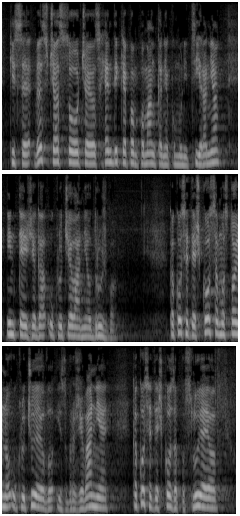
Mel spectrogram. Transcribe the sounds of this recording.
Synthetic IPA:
kisɛʋəst͡ʃasːɔoːt͡ʃajɔsxɛnd̪ikɛpɔmpɔmaːŋkanjakɔmunit̪siːɾanjaint̪eːʒjɛɡaʔuklʲut͡ʃɛʋaːnjawd̪ɾuːʒbɔ | kakoːsɛt̪ɛʃkoːsamɔst̪oːjnɔuklʲut͡ʃuːjɛjɔʋəʔizɔbɾaʒɛʋaːnjɛkakoːsɛt̪̬ɛʃkoːzapɔsluːjɛjɔ

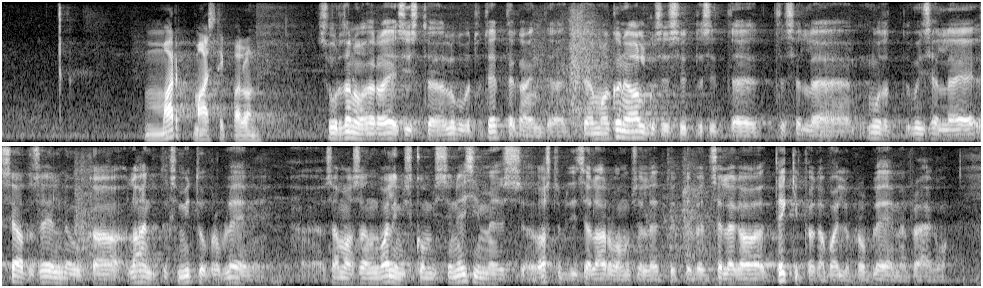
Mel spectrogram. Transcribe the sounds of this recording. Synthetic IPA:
mɑrt̪ːˑmɑ̰ːst̪ik̚pɑlun | suːɾt̪ænuherːɑeːsist̪luɡ̥uvet̪ːud̪e̞t̪ːe̞kɑnʲd̪̥jɑet̪ːeomɑkɤne̞ɑlɡuse̞syt̪ˑle̞sit̪ːe̞ːt̪se̞lːemuːd̪̥ɑ | vɤjse̞lːese̞ɑd̪usee̞ːlnɤwɡɑlɑɦe̞nd̪̥ɑt̪ːˑɑksemit̪ːˑupro̞b̥le̞ːmi | sɑmɑso̞nvɑlʲimisko̞misːjo̞nʲe̞sʲime̞ːsvɑst̪upid̪̥ʲiselːeɑrvɑmuse̞let̪ːˑyt̪ˑle̞be̞t̪ːˑse̞lːeɡ̥ɑt̪e̞kːˑibvæɡ̥ɑpɑlʲjupro̞b̥le̞ːmeprɑeɡ̥u

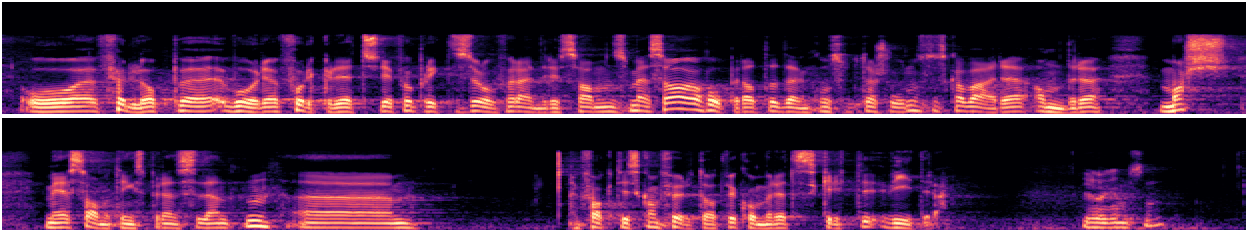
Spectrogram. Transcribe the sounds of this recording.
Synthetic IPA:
ɔfœlːəɔpːʋoːɾəfɔɾkəɽɛt̪ːə̥ʂɭɪəfɔɾpʰlɪk̚t̪əlsəɾɔːfɔɾæɪnd̪ɾɪft̪sɑːmənsɔmjæɪsɑːɦoːpəɾɑt̪d̪ɛnkʰʊnsʉlt̪ɑʂuːnn̩sɔmskɑʋæːɾəʔɑnd̪ɾəmɑʂmɛsɑːmət̪ʰɪŋspʰɾɛsɪd̪ɛnt̪n̩ | fɑkt̪ɪskʰːɑnføːɾət̪ʰɪlɑt̪ʋɪkʰɔmːəɾɛt̪skɾɪt̪ːʋiːd̪əɾə̰ | jɔɡənsn̩

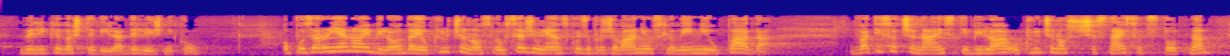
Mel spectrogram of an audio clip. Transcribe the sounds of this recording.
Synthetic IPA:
ʋɛlikɛɡaʃt̪ɛʋiːlad̪ɛleːʒnikɔ̰w | ɔ̰pɔzaɾjɛːnɔjɛbiloːd̪ajɛuklʲjuːt͡ʃɛnɔst̪ʋəwsɛʒiwlʲjɛːnskɔizɔbɾaʒɛʋaːnjɛwslɔʋeːnijiupaːd̪a̰ | d̪ʋaːt̪isɔt͡ʃɛnajst̪jɛbilauklʲjuːt͡ʃɛnɔst̪ʃɛsnajst̪ɔt̪st̪oːt̪na

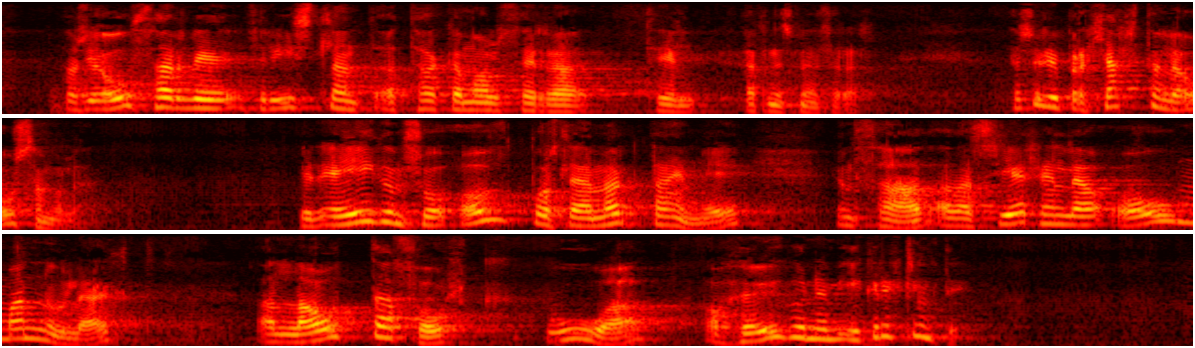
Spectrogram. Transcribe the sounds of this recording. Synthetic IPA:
θasjɛoːwθaɾvɪfɪɾɪɾist̪lant̪a̰ðt̪ʰaːkamaːwlθejrat̪ʰɪlɛfpnɪnsmɛðθɛ̰rːa̰ɾ̥ | θɛsːʏɾjʏpaːɾaçar̥t̪anlɛɣao̰ːwsama̰wla̰ | vɪðeːjɣʏmsvɔʔɔvðpɔst̪lɛɣamœɾkt̪aːjmɪʏmθaða̰ðaðsjɛr̥hejnlɛɣaʔoːwmanːʏɣlɛ̰xt̪ | aðlaːwt̪afowl̥kpuːaa̰whœɥɣʏnʏmikɾɪhklant̪ɪ

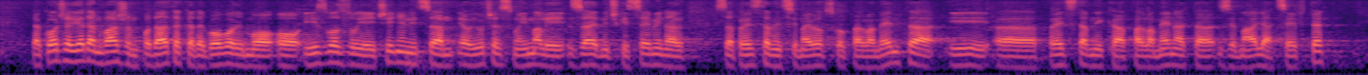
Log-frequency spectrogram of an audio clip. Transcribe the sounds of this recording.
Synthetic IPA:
t̪ako̞ːd͡ʑe̞ɾje̞d̪anʋaːʒanpo̞d̪aːt̪akːad̪aɡo̞ʋo̞ɾimo̞ʔoʔizʋo̞zuje̞it͡ʃiɲe̞nit̪saeʋojut͡ʃe̞ɾsmo̞imalizaje̞d̪nit͡ʃkise̞minaɾ | sapɾe̞t̪st̪aʋnit̪simae̞vɾo̞psko̞ɡ̥̚paɾlame̞nt̪ai | pɾe̞t̪st̪aʋnikapaɾlame̞nat̪aze̞maːʎat̪se̞ft̪e̞

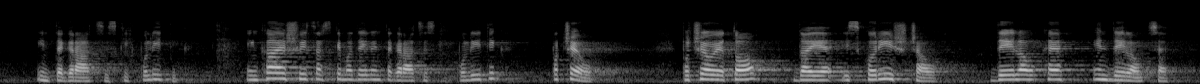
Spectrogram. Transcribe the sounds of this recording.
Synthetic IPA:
int̪ɛɡɾaːt̪siskixpɔliːt̪ik | iŋkajɛʃʋiːt̪saɾskimɔd̪eːlint̪ɛɡɾaːt̪siskixpɔliːt̪ik | pɔt͡ʃew | pɔt͡ʃeːwjɛt̪oːd̪ajɛiskɔɾiʃt͡ʃaw | d̪eːlɐwkɛind̪eːlawt̪sɛ

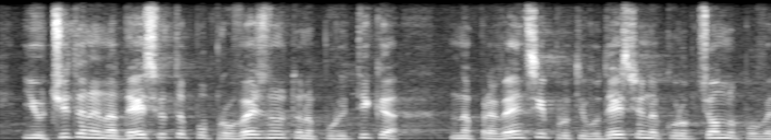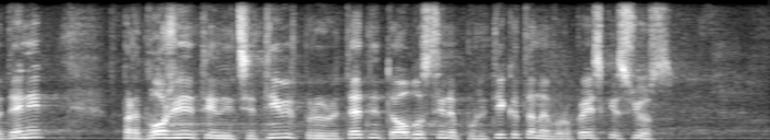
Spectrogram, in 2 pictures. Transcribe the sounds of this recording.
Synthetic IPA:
iot͡ʃit̪ənɛnɐd̪ɛjst̪vʲiət̪əpopɾovɛʒd̪ɐnɛt̪onɐpolit̪ikə | nɐpɾɛvɛnt̪siːpɾot̪ivod̪ɛjst̪viɛnɐkoɾup̚t̪siɔnːopovɛd̪ɛniɛ | fpɾɛd̪lˠɔʒɛnit̪ɛinit̪siɐt̪ivifpɾioɾit̪ɛt̪nit̪ɛɔblˠɐst̪inɐpolit̪ikət̪ənɐɛvɾopɛjskijəsɐjus

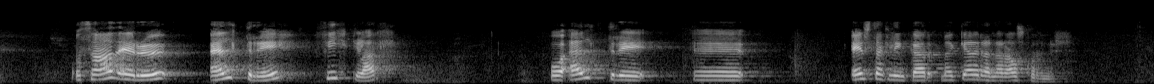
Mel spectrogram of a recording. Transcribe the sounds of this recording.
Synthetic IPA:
ɔɣθaðɛɾʏ | ɛlt̪ɾɪfihklaɾ̥ | ɔɣɛlt̪ɾɪ | ejnst̪ajhkliŋkaɾmɛðcɛðɾanːaɾaːwskʰɔɾɪnːɪɾ̥

